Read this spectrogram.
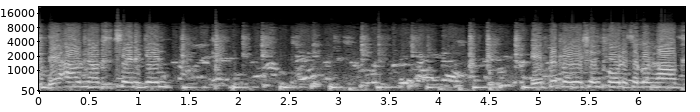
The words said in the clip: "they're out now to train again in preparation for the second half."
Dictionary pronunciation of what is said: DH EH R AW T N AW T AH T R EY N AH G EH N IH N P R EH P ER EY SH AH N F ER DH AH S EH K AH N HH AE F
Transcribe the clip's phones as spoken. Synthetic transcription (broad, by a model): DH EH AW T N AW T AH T EY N AH G EH N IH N P R EH P ER EY SH AH N F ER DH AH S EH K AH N HH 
